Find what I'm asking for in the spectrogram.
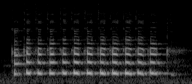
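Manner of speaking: very high, loud clucking bird call; sharp woodpecker cucks. Shown as a demonstration. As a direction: bark out each cuck sharply like a woodpecker. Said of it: "Woodpecker calls from a tree".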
